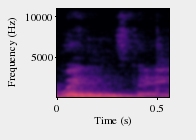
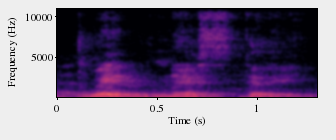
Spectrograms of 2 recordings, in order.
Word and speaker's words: Wednesday: problems with the word Wednesday yes when you you see first you go wedness day I had no problems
